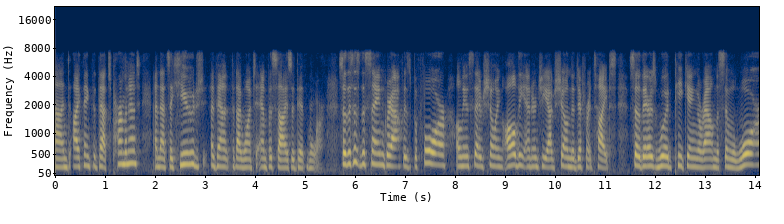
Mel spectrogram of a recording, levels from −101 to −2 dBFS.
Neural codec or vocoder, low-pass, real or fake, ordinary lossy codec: codec, 16 kHz, 0.8 kbps, ZipCodec; 7.2 kHz; fake; Opus, 24 kbps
